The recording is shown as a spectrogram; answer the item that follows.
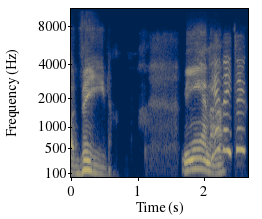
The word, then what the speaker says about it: Wien: The name of the city in German is said as Wien. Wien. See? This is the English name of old Vienna. Oh, the English version is Vienna, and German it's Wien.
